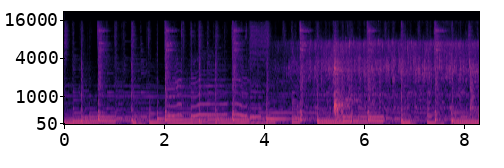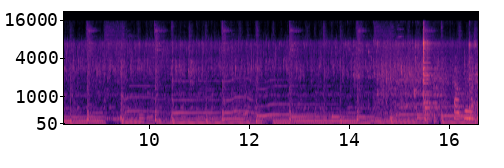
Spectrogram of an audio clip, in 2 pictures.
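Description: Spice masala with tomatoes frying for a rohu fish curry, a continuous close sizzle with repeated stirring scrapes, heard over steady background music.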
